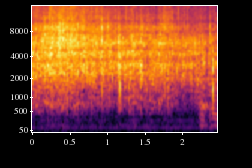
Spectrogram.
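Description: Mustard and fenugreek seeds sizzling in hot oil for an amchur curd greens dish, a loud, close, steady crackling fry with faint pops throughout.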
